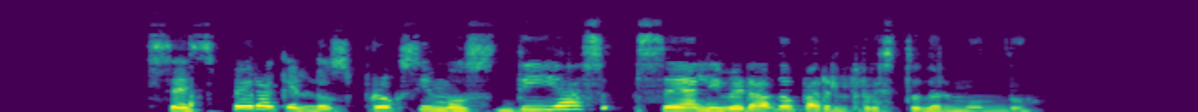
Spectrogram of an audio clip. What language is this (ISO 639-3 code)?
spa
